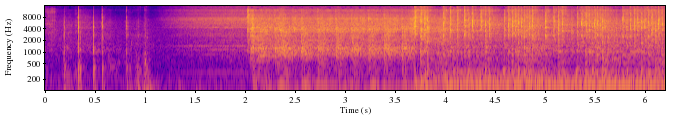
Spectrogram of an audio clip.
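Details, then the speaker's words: Rebuilt engine in a turbo AWD wagon restarted. It cranks a few times, catches and settles into an even, steady idle with no knocks or rattles, sounding better than the previous engine; normal start and idle. "we're gonna fire this thing back up and we're gonna hear it again it sounds way better than the last engine"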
